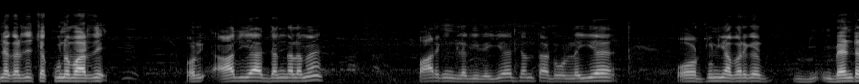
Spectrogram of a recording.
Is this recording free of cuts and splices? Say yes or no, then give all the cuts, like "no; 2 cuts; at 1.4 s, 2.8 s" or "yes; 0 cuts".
yes; 0 cuts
